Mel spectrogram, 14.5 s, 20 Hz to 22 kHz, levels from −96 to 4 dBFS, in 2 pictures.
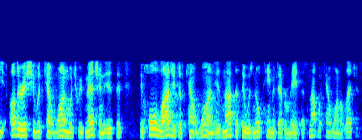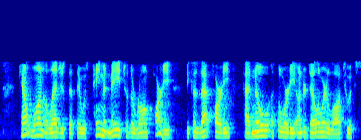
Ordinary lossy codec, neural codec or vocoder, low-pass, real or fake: MP3, 32 kbps; none; 3.6 kHz; real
